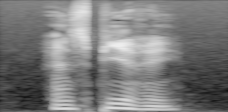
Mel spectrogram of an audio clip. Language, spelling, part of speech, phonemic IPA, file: French, inspirer, verb, /ɛ̃s.pi.ʁe/, Fr-inspirer.ogg
- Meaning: 1. to breathe in 2. to inspire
